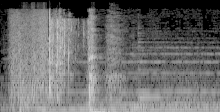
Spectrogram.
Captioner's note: sigh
